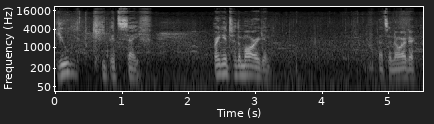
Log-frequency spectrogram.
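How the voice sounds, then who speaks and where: An actor playing an earnest, resolute young captain in a dramatic video game. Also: male voice, lowish voice, unhurried, noisy background, lightly acted. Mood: forceful. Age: young adult.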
